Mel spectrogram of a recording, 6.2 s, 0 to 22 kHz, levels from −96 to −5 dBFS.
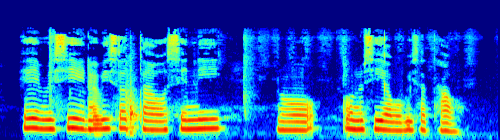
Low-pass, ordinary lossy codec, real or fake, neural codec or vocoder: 10.8 kHz; MP3, 48 kbps; real; none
